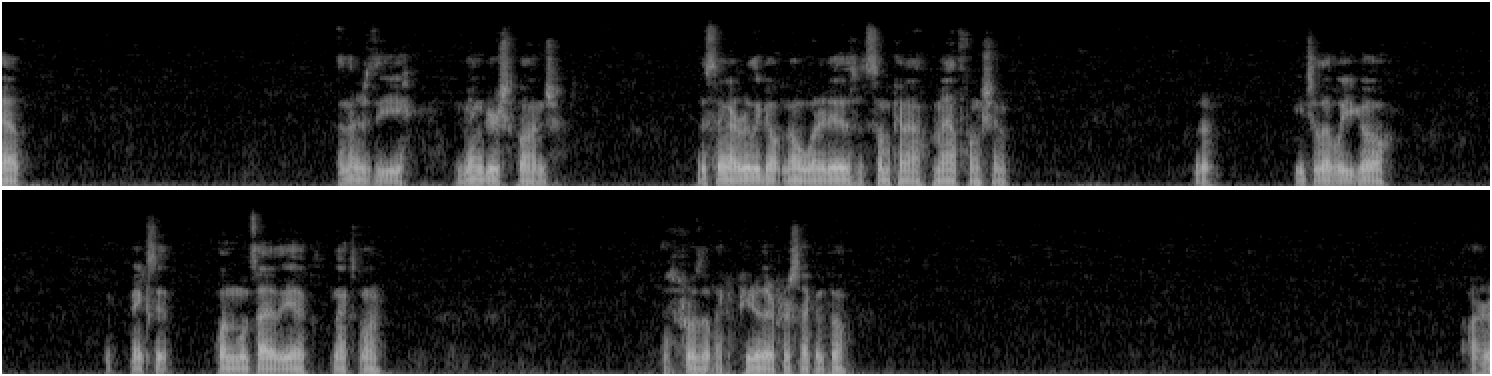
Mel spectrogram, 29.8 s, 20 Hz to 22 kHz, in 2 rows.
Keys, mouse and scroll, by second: 3.4-7.9 middle drag, 9.1 click, 17.7-19.4 drag, 19.4 middle click, 20.0-22.8 middle drag, 23.5-29.7 drag.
